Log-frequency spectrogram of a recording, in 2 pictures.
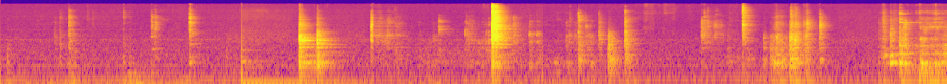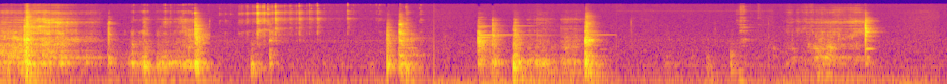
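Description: Metal parts of an antique cast-iron potato peeler with a perforated steel drum clinking and clicking as it is reassembled with hand tools: a run of short sharp knocks, the loudest about six seconds in, and a longer scraping rattle around halfway through.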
